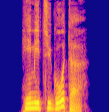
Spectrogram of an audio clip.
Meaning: inflection of hemizygot: 1. strong/mixed nominative masculine singular 2. strong genitive/dative feminine singular 3. strong genitive plural
- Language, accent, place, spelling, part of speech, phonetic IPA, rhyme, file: German, Germany, Berlin, hemizygoter, adjective, [hemit͡syˈɡoːtɐ], -oːtɐ, De-hemizygoter.ogg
